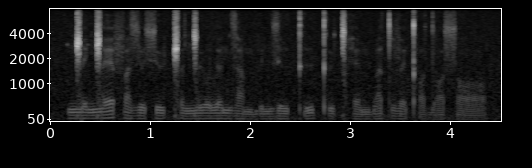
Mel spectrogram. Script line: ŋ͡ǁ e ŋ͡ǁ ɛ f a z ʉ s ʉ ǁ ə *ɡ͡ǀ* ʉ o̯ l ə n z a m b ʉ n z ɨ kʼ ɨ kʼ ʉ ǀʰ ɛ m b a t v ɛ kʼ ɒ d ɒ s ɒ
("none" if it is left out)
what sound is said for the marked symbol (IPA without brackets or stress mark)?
ŋ͡ǀ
